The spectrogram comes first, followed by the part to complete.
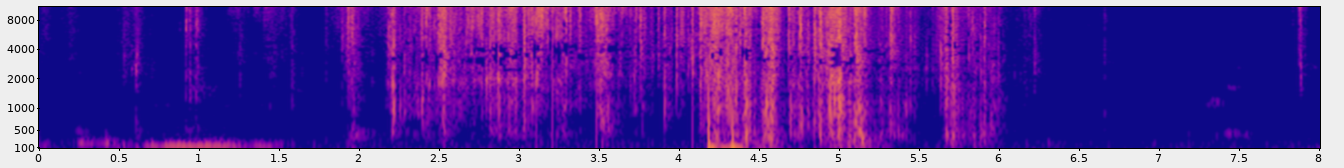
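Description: A foil trading-card pack being torn open by hand: a run of ripping and crinkling from about two seconds in, lasting about four seconds.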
